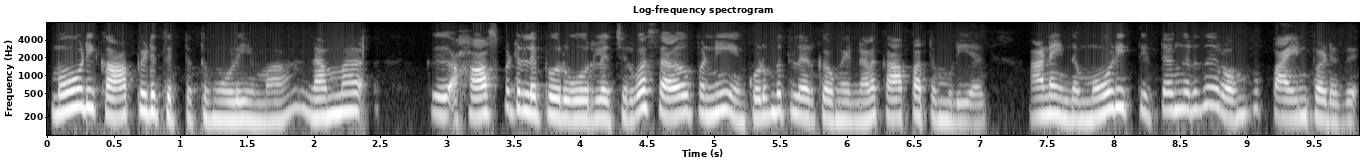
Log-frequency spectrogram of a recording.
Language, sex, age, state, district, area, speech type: Tamil, female, 30-45, Tamil Nadu, Erode, rural, spontaneous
